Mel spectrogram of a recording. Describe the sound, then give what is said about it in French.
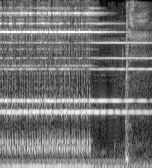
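A telephone rings loudly with a steady electric bell tone for about two seconds, then cuts off, followed by a brief click as if the receiver is picked up; a New Year phone call to a friend. “Certains s'accrochent à la bonne vieille méthode du téléphone pour joindre leurs amis.”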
